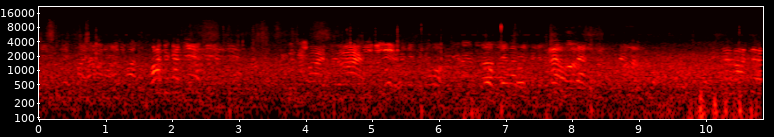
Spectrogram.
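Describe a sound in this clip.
Players shout to each other across an open outdoor pitch, heard from a distance.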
